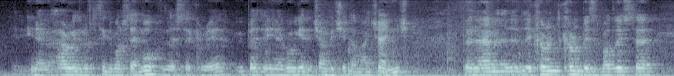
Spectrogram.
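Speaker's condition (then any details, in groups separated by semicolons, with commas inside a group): Parkinson's disease; on medication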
